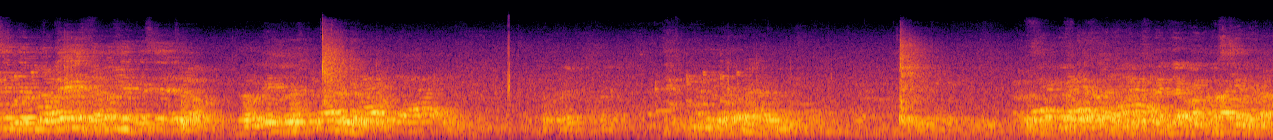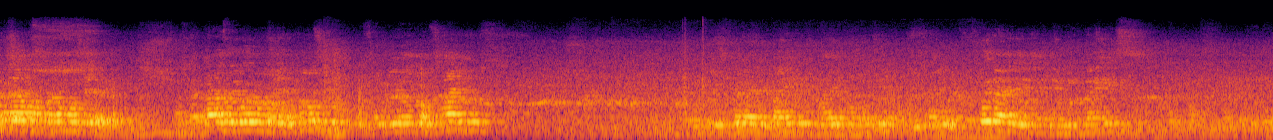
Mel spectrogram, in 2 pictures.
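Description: Several men talk and chatter nearby.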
